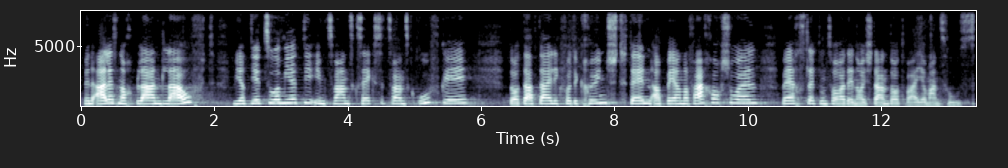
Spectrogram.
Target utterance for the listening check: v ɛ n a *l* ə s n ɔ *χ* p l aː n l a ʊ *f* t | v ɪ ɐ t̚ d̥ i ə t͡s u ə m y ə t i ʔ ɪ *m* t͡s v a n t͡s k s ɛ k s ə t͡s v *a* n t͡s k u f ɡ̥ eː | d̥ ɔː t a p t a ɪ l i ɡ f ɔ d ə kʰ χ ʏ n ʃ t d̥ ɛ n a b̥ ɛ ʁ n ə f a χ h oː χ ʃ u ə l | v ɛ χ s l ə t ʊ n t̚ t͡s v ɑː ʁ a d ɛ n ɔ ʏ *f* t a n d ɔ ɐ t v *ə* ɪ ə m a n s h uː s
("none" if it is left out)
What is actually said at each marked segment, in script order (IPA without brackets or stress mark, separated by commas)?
l, χ, f, m, a, ʃ, a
